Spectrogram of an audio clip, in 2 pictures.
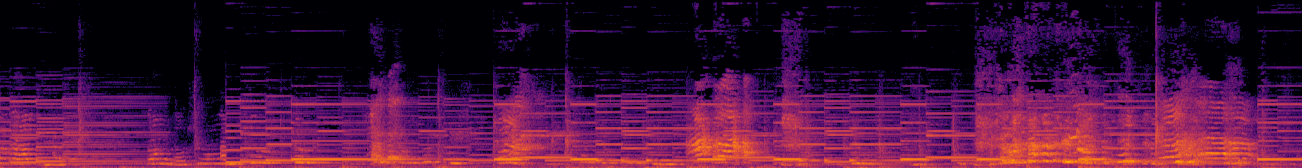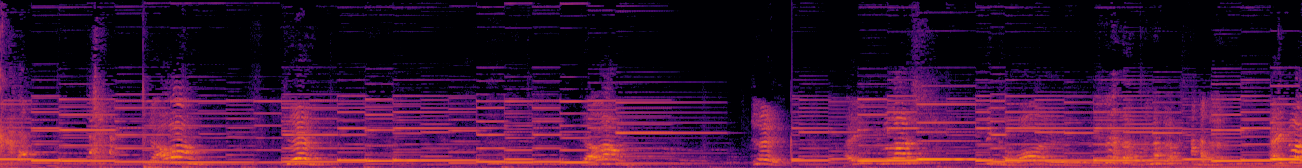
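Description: Dance music with a simple chiming electronic melody, with children's voices calling out over it. The music breaks off for a moment a little over three-quarters of the way through, then carries on.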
